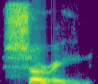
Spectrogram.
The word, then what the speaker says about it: Cyrene: bill and sherm that's the first word pronounced is serene as in calm peaceful and untroubled tranquil i think that would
